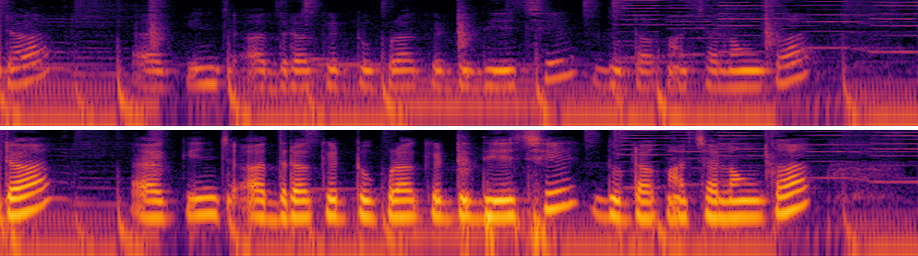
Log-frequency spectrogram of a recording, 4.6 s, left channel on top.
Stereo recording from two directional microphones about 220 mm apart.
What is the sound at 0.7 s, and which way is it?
A woman's voice, 35° right (ahead or behind).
